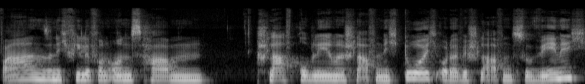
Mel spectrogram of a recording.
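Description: Fairly low in pitch, a woman talks in an ordinary speaking voice with ordinary pitch variation. Her pace is fairly slow. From grew up abroad in several countries, German diplomat family. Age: 40s. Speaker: biohacker and wellness entrepreneur. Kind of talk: interview. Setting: video call.

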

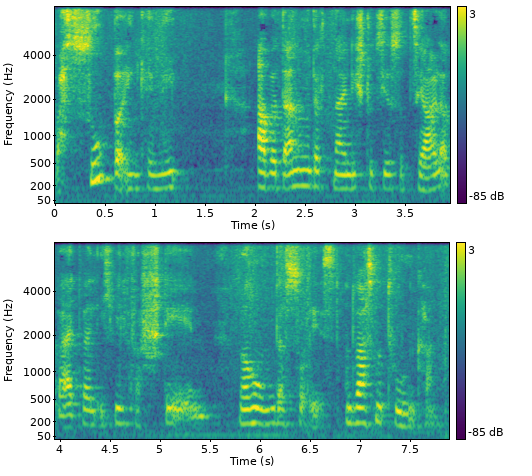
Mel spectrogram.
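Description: A woman speaks with an Austrian accent in a fairly low pitch. Her tone is dark and mellow, with ordinary pitch variation. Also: moderate pace. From Austria, rural Styria. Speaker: social entrepreneur. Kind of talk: interview.

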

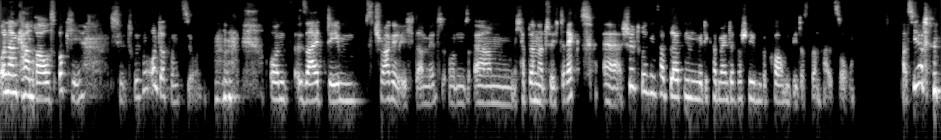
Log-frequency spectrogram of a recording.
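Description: Her intonation is lively and her voice somewhat breathy as this woman speaks at a fairly slow pace. The sound is dry and close with no echo. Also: medium pitch for a woman, big swings in loudness. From Tübingen, southwest Germany. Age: 30s. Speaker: coaching client. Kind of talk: interview testimony.

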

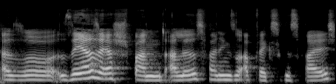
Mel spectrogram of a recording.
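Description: The woman keeps a moderate pace. There is only a little movement in her intonation. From western Germany, Rhineland (Erkelenz). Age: 30s. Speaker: podcast listener, marketing worker in food industry. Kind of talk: casual interview. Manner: halting, many fillers.

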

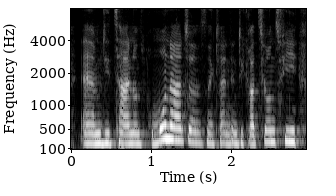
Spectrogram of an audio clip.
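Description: Fairly quick, fairly even speech from a woman. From northern Germany, Oldenburg. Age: young. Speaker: tech startup executive. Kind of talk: casual interview. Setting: studio.

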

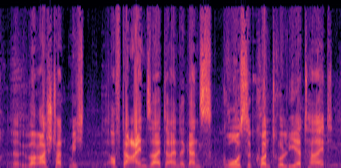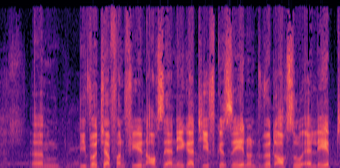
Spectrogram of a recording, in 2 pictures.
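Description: Recorded dry and close with no echo over noticeable background noise, a man speaks with fairly high pitch and fairly even intonation. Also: moderate pace. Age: 50s. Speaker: former mayor. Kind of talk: interview. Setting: trade fair stand.

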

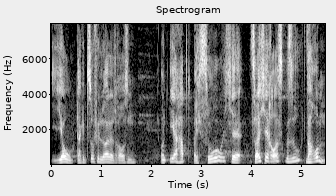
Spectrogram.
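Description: On a very clean recording with a silent background, a man with a dark, mellow tone speaks at a fairly slow pace with lively intonation. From Swabia, southwestern Germany. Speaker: content creator. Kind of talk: casual chat. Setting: restaurant.

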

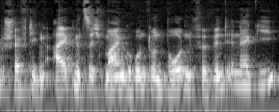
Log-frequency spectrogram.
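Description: Ordinary pitch variation in fairly quick talk, with room echo clearly audible. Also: man. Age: 40s. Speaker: startup founder and CEO. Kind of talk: interview. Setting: in person at a startup venue. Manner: frequent hesitation fillers.

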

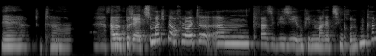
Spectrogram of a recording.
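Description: Using a normal speaking voice, a woman talks at a fairly quick pace with a fairly high pitch and lively intonation. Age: 40s. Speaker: agency head interviewing former employee. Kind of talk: casual interview.

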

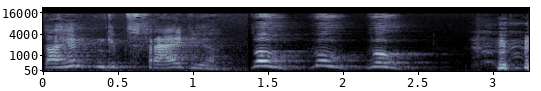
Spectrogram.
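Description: Her lively intonation sits at a high pitch as this woman's voice carries audible room echo. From Upper Palatinate, Bavaria (Hohenfels). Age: 50s. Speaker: author and retired teacher. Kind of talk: casual interview.

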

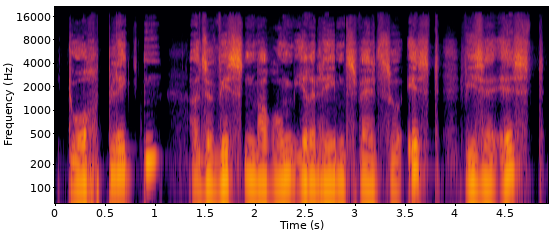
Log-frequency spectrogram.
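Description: The speaker is a man. His voice sounds dry and close, without any echo. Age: 70s. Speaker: physician and health policy expert. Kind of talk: podcast panel discussion. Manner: formal.

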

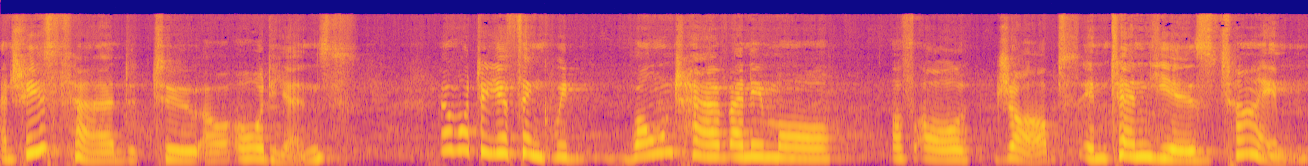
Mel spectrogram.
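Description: A woman with a German accent speaks at a high pitch and a very slow pace. Her pitch swings very widely. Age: 60s. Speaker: moderator. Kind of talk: stage interview. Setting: stage with audience.

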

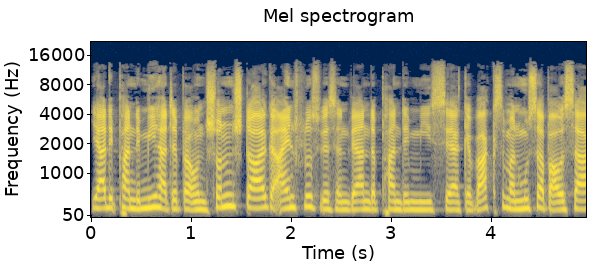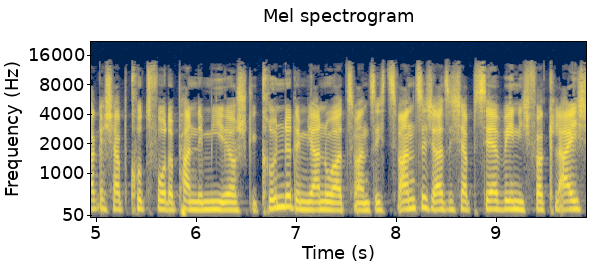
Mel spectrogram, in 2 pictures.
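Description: Against a quiet background, a woman with a medium pitch speaks at a fairly quick pace and very even loudness in a dry, close sound with no echo, an unremarkable speaking voice. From Baden-Württemberg, Hohenlohe (Öhringen). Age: 20s. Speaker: entrepreneur and engineer. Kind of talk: interview. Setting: studio.

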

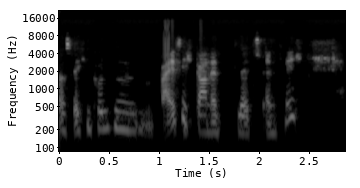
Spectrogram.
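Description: The sound is close and dry, without echo. A woman talks at a moderate speed. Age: 30s. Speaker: mother and photographer. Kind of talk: personal testimony. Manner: hesitant with many fillers.

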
